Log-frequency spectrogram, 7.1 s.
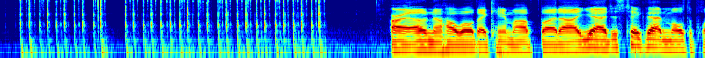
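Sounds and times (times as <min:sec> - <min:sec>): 
butterfly clicking on a computer mouse with two fingers: 0:00.0 - 0:03.3
speech: 0:03.9 - 0:07.0.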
